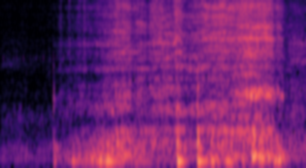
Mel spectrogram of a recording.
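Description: A Hooyman machete blade is drawn across a sharpening file or stone in a few rough, rasping strokes, close and fairly loud, with brief knocks between passes.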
